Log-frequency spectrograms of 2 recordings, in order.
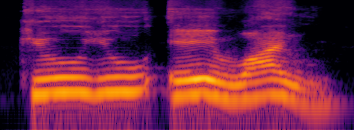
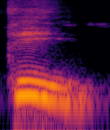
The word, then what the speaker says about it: quay: Even our engineers who use that term, Quay, is not quay, it is key.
